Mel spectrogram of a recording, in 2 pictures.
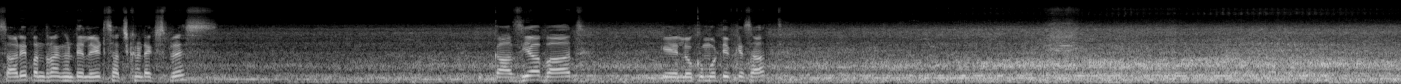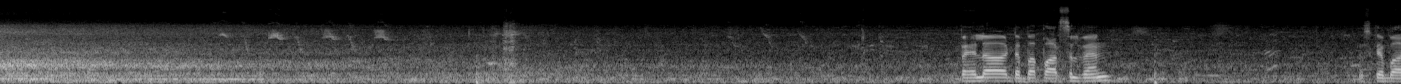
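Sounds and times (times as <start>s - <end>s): train wheels rumbling on rails: 0.0s - 27.6s
short high squeaks: 10.4s - 10.9s.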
